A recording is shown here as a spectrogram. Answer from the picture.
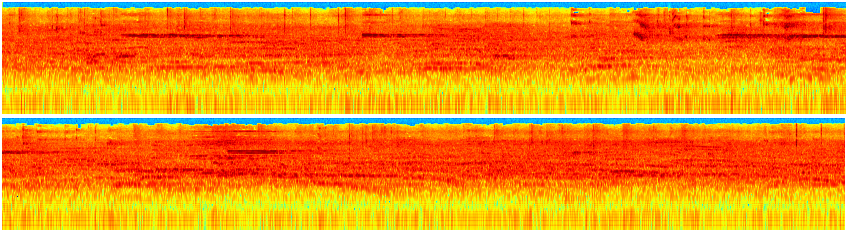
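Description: Echoing din of a busy indoor volleyball tournament hall: many voices talking and calling over one another, with volleyballs being hit and bouncing on the courts. Several short high-pitched notes sound now and then, over a steady low hum.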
